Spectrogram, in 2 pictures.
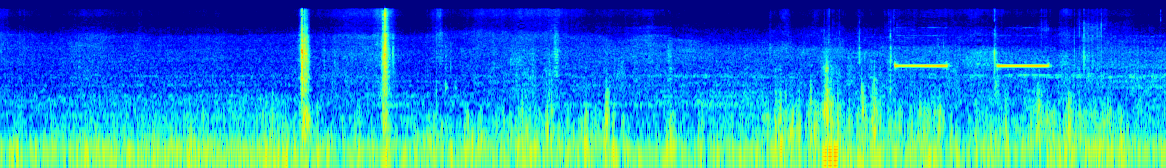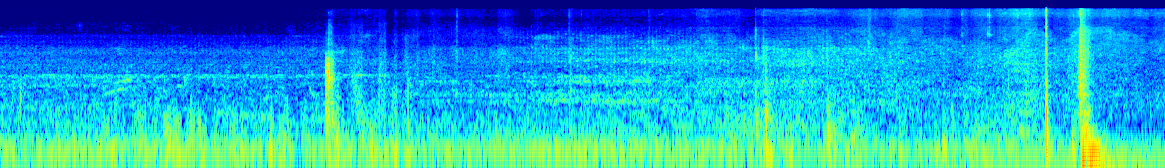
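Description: Steady low wind rumble on the microphone outdoors, with a few sharp clicks and knocks. Two short electronic beeps of the same pitch about a second apart near the middle.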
